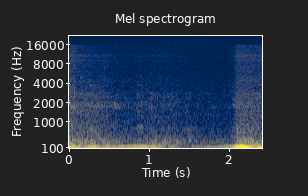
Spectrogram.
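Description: A car that ran out of gas in the middle of the street being towed: a steady, low vehicle rumble that dips slightly midway, then swells louder near the end. No one speaks.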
